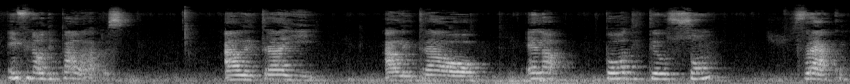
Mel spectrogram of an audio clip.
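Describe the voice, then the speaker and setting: A Brazilian woman teaching a remote lesson to young children, speaking patiently and asking them frequent questions, recorded from a distance with a faint background ambience. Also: on the high side. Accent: Brazilian Portuguese. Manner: slow, patient, asks questions often. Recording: roomy echo, distant mic, faint noise.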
